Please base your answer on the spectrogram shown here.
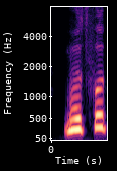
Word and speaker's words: Mood Food: Mood Food se pronuncia Mood Food, pero se escribe m O o D f O d, ¿cierto?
